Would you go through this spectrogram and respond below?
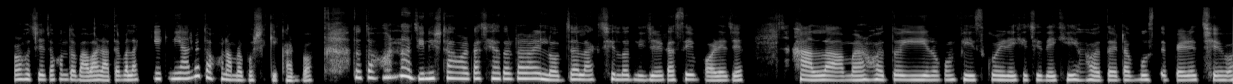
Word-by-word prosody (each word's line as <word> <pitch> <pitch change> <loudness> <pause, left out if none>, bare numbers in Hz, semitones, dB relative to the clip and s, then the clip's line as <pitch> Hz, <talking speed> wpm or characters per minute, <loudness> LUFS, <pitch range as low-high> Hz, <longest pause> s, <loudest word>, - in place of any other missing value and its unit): রা - - +2
হচ্ছে 225 0 -2
যখন 230 +1 -4
তোর 210 - -1
বাবা 190 +1 +2
রাতের 200 +2 -2
বেলা 210 +1 +3
কেক 260 -1 -1
নিয়ে 270 0 +4
আসবে 380 +9 +2
তখন 260 -3 -2
আমরা 205 -1 -1
বসে 200 0 -4
কেক - - -3
কাটবো। 180 +1 -2 0.5
তো - - +4
তখন 310 +1 0
না 395 - +6
জিনিসটা 270 +3 +3
আমার 265 -1 +2
কাছে 270 0 -1
এতটাই 265 0 +3
লজ্জা 205 +3 0
লাগছিল 220 +1 -3 0.2
নিজের 205 0 0
কাছেই 220 +2 +1
পরে 190 0 +1
যে, 195 - +2 0.6
আ - - +4
আল্লাহ 205 +1 +3
আমার 200 +1 0
হয়তো 215 0 0
এই 210 - +1
এরকম 205 +1 -2
face 205 -1 +1
করে 210 -1 +2
রেখেছি 205 +1 -2
দেখি 195 +2 0 0.2
হয়তো 195 -1 -1
এটা 205 +1 -2
বুঝতে 215 -1 -1
পেরেছে 205 +2 -1
বা 200 - 0
210 Hz, 210 wpm, -18 LUFS, 200-255 Hz, 0.6 s, না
